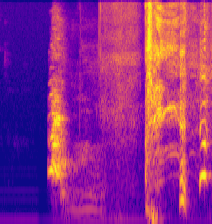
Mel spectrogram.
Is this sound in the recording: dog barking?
yes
